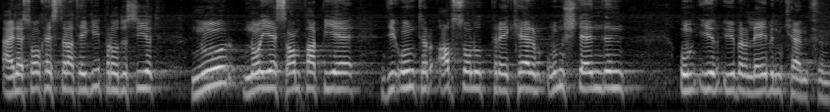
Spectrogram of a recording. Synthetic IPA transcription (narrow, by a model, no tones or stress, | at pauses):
ʔaɪnəzɔlçəstʁ̥ateɡiːpʁ̥odut͡siːɐt | nuːnɔʏəsampʰapiːʁə | diːʔʊntəʁʔapsoluːt̚pʁ̥ekʰɛːʁənʔʊmʃtɛndən | ʔʊmiːʁʔyːbɐleːbənkʰɛmfən̩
